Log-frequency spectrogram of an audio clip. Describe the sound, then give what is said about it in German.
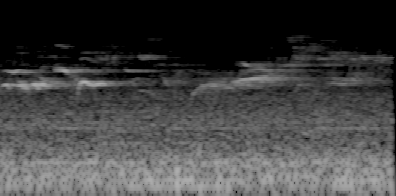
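Several birds chirp and warble in spring in Würgau in Franconian Switzerland, Germany, below the Würgauer Berg, their thin, sliding calls overlapping across a quiet outdoor background with a low, steady rumble underneath and no one speaking. “Man hört sogar die Vögel zwitschern.”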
